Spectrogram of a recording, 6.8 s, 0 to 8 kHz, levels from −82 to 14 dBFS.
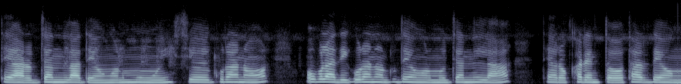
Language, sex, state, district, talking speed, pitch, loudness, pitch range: Chakma, female, Tripura, Dhalai, 160 wpm, 220 Hz, -18 LUFS, 210-230 Hz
